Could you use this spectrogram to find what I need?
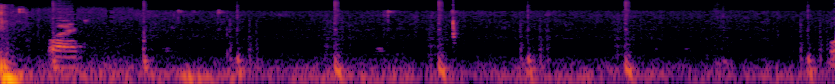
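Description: Footsteps tap steadily on wooden boards.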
